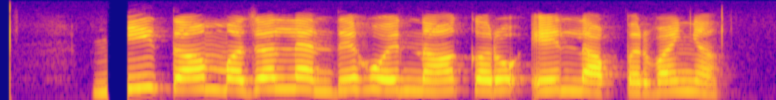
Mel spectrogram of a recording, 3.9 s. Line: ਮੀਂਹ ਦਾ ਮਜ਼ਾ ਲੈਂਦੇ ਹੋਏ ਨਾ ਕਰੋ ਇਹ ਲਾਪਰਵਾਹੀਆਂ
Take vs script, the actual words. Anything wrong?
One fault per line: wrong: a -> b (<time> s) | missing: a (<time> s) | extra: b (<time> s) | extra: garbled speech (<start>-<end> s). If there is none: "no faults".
no faults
